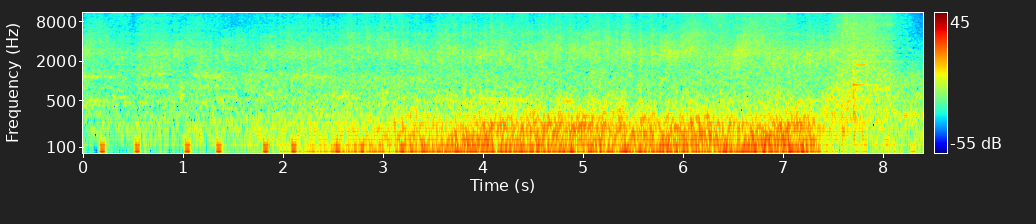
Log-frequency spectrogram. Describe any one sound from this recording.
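Skis hiss and rumble down an icy ramp, growing louder with speed.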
